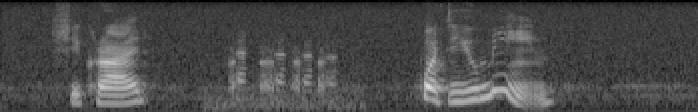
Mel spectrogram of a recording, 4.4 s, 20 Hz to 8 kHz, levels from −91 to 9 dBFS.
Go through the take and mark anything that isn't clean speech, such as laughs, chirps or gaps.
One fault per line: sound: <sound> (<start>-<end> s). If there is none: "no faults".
sound: laugh (1.4-2.1 s)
